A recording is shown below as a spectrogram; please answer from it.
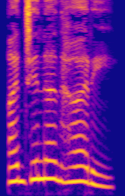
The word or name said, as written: ಅಜಿನಧಾರಿ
